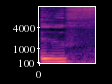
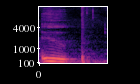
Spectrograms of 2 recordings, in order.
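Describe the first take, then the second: First: The syllable ends with an f sound. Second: The syllable ends with a p sound. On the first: The speaker calls it right. "This says F, ... but oof" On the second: The speaker calls it wrong. "not oop"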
